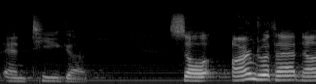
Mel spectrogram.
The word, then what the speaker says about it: Antigua: pronounce it that way they pronounce it with a hard G so Antigua so just as it's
